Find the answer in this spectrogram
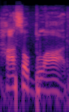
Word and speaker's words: Hasselblad: can only i never say it right it's hasselblad right yep and it got a zoom lens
